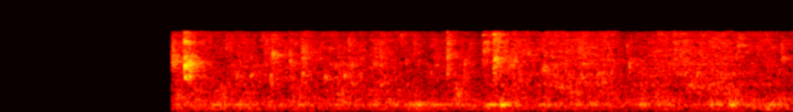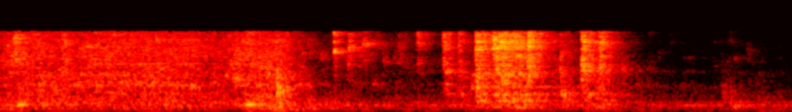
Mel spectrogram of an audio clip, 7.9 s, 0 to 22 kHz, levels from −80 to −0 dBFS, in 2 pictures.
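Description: For the first 0.86 s there is only digital silence, and then the sound jumps in mid-way at 0.86 s with no attack or fade-in. This is a cut-off start: the recording or stream began late, so whatever was already playing is sliced into rather than allowed to build up. On a waveform this shows as a flat silent line ending in an abrupt wall of signal. A spectrogram shows a hard vertical edge, with the first frame possibly smeared across all frequencies by a click.

Across the whole clip the audio sounds dull and choked, with a rough, fluttering grain clinging to tonal parts. This fits Dolby Digital compression at a low bitrate, likely around 40 kbps, with heavy codec damage. Starved of bits, the encoder narrowed the band and left many frequency lines without detail, so the decoder filled them with noise. A spectrogram shows a sharp ceiling with nothing above about 6.9 kHz, and blotchy, speckled patches around steady tones rather than clean harmonic lines.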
